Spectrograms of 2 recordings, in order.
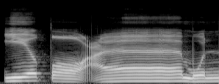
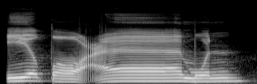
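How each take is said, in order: No difference in how they are said.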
